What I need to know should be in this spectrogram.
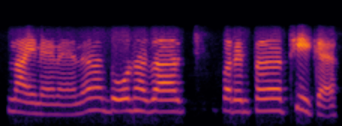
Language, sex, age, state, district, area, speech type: Marathi, female, 45-60, Maharashtra, Nagpur, urban, conversation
